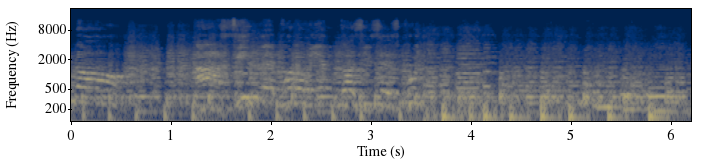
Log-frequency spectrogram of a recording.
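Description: Mexican brass band playing: trumpets carry the melody over a steady low beat.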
